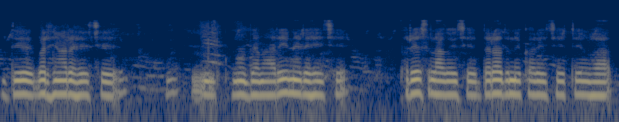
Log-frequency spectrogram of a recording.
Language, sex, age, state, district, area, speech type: Maithili, female, 60+, Bihar, Araria, rural, spontaneous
